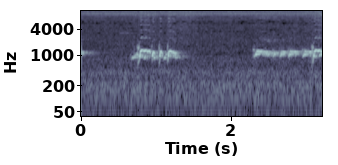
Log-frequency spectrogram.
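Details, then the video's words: A local zebra dove, singing actively and used to lure other doves in the morning, gives a short choppy rolled phrase and then, after about a second of quiet, a longer even trill of rapid coo notes. "Perkutut lokal gacor pancingan untuk pagi hari"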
